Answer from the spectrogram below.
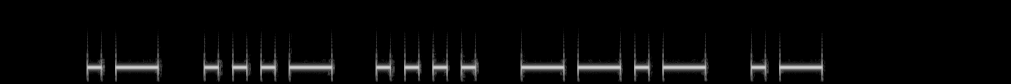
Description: Morse code, heard as a keyed tone, about 8 wpm, 800 Hz. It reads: AVHQA
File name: CW / DET / 1 9 1500C S A 8wpm 5637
